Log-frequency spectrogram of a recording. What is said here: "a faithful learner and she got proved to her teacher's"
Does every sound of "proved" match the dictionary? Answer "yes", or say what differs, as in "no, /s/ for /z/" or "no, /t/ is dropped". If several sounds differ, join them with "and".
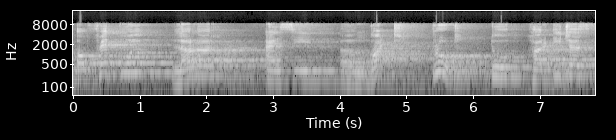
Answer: no, /v/ is dropped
